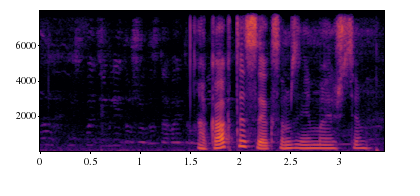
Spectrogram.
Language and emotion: Russian, neutral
